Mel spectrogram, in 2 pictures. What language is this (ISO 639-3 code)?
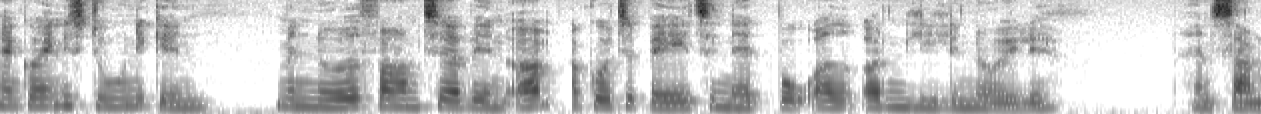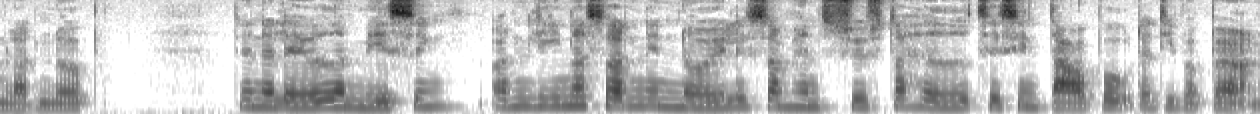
dan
